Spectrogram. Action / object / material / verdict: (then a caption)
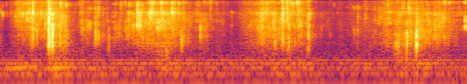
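scrape / plastic bubble wrap / plastic / none. Fingers with long nails press, squeeze and pop bundled clear plastic bubble wrap resting on a table. Bright, high-pitched crinkling comes in several swelling bursts, with a few sharper pops standing out above the rustle.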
